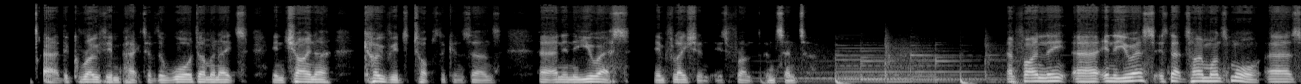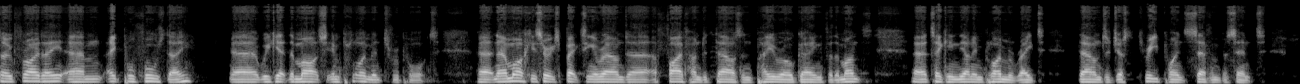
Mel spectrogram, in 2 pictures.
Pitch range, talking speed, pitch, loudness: 105-130 Hz, 165 wpm, 115 Hz, -19 LUFS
